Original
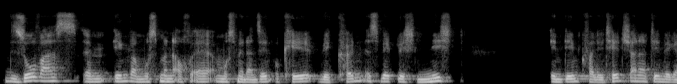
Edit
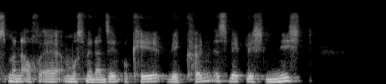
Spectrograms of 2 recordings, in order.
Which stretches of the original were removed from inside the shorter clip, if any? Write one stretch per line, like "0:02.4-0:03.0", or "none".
none

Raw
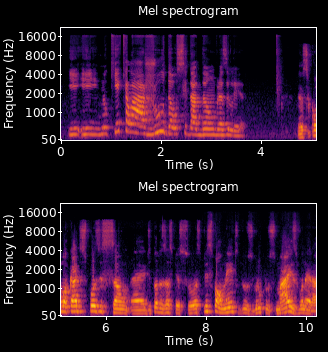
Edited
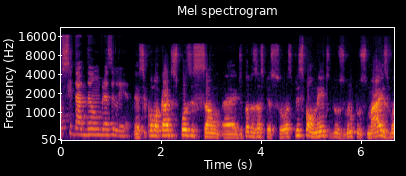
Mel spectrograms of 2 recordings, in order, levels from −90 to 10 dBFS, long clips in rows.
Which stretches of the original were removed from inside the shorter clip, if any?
0:03.7-0:04.7

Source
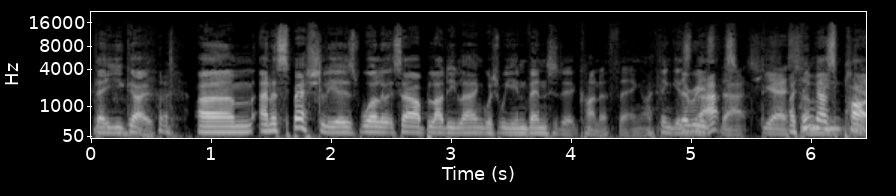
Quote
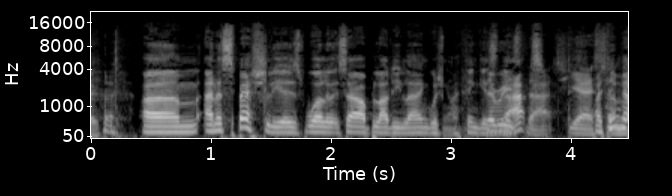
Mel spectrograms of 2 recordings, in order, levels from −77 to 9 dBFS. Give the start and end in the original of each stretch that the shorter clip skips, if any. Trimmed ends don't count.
0:03.4-0:04.6

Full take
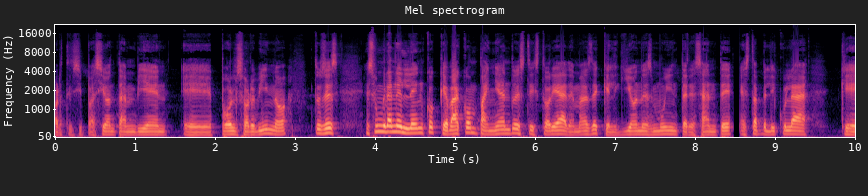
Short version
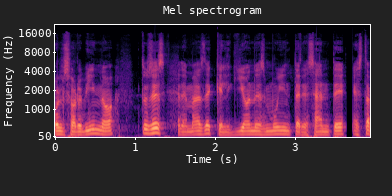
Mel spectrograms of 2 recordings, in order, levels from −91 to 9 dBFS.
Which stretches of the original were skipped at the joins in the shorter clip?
0:03.7-0:06.4

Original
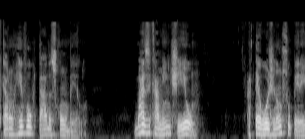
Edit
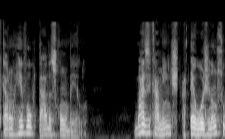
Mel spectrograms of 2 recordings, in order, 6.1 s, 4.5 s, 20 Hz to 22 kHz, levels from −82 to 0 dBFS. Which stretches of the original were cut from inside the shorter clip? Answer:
0:03.5-0:04.8

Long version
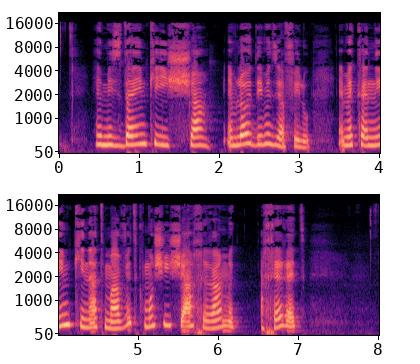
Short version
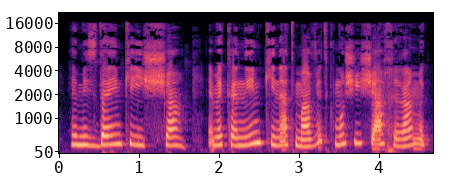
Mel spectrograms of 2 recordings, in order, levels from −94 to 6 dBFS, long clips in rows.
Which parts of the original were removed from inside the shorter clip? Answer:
0:02.0-0:03.3

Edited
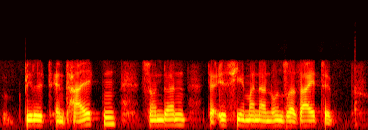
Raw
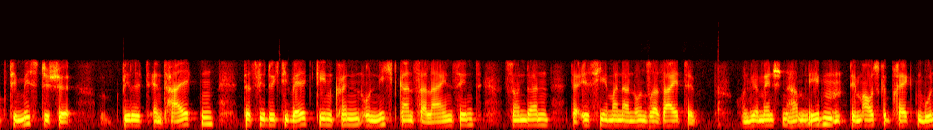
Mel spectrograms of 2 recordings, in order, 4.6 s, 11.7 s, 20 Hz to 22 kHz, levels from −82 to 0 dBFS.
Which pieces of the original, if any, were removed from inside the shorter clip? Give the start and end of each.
0:03.0-0:06.3

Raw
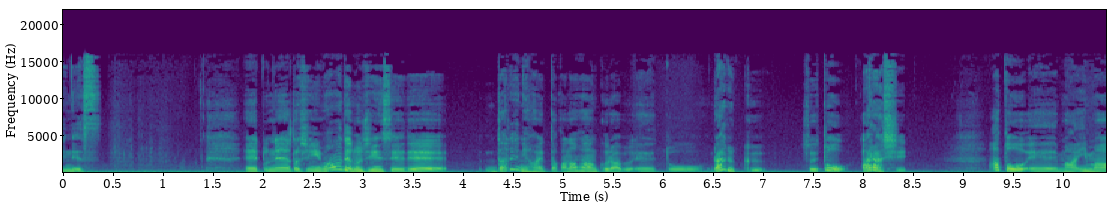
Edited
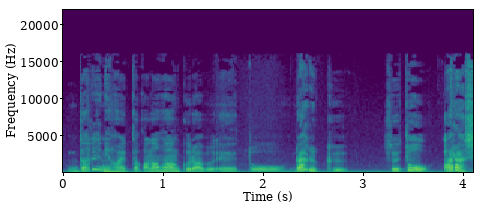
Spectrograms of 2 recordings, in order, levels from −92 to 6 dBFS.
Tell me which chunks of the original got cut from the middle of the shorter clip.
none

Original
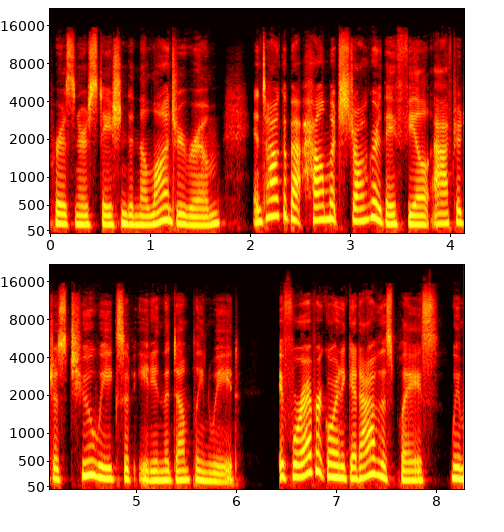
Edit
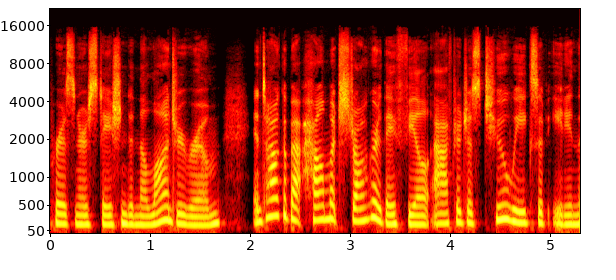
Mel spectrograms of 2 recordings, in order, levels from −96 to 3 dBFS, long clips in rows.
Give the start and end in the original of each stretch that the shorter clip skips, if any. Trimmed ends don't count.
none

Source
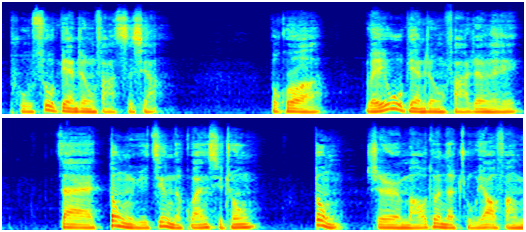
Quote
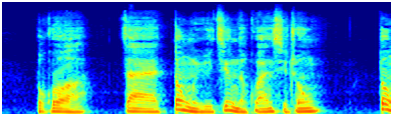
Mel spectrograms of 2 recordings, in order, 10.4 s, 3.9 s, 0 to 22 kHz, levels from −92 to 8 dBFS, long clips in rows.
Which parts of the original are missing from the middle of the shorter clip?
0:03.4-0:05.6

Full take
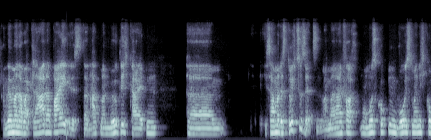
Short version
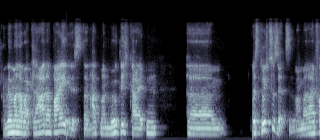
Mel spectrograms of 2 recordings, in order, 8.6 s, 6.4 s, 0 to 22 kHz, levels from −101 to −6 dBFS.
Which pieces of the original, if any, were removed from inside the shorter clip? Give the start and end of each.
0:05.0-0:05.6

